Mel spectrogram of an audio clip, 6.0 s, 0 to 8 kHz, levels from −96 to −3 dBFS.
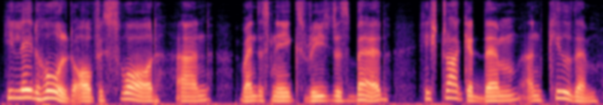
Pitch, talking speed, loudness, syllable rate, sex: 140 Hz, 200 wpm, -17 LUFS, 4.3 syllables/s, male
